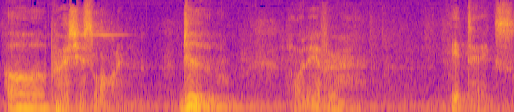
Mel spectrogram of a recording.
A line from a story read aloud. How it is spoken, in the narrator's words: you quietly cry, even as your heart breaks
